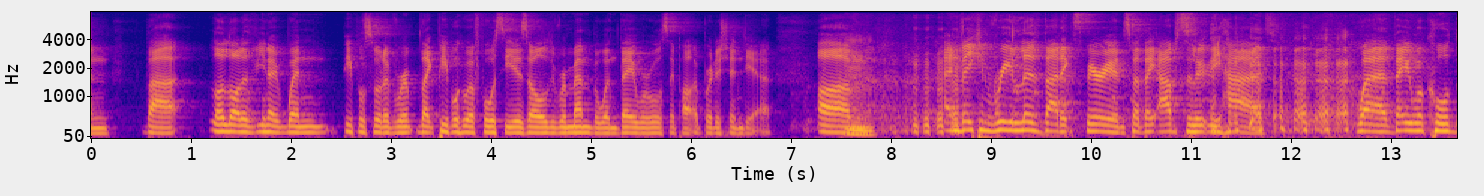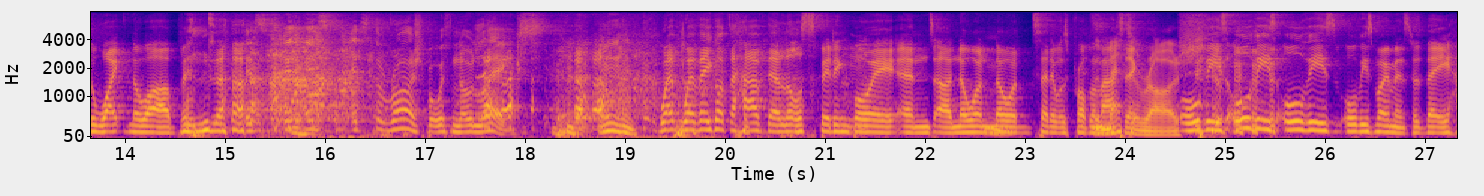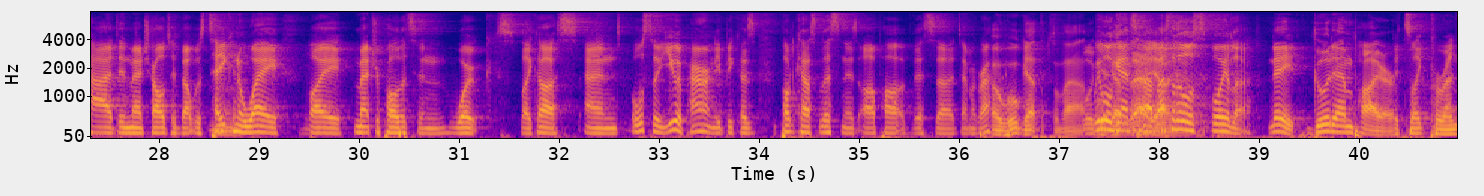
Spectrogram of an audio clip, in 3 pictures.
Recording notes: TF Live in Manchester. We continued our Regional Authenticity Tour and stopped in the famous city of Manchester.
